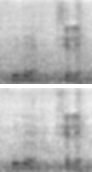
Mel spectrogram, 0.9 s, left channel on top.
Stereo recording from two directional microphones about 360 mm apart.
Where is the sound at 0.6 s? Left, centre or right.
Centre.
